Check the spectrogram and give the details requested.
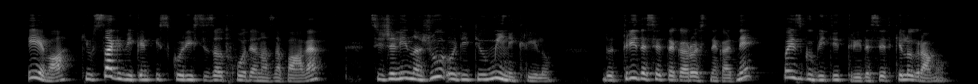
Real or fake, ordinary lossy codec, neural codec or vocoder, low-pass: real; none; none; none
